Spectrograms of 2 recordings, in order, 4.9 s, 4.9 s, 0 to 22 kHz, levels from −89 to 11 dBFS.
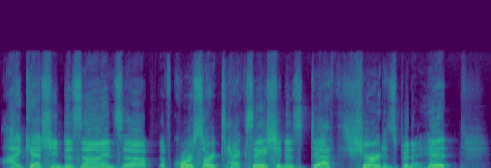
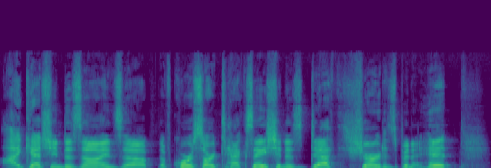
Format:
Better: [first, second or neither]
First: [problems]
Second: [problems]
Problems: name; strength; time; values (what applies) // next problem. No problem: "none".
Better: second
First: distortion; slight; 9 dB below the speech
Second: none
